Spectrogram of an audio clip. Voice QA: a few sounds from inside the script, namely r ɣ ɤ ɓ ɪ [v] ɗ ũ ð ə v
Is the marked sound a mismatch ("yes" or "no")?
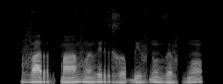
no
